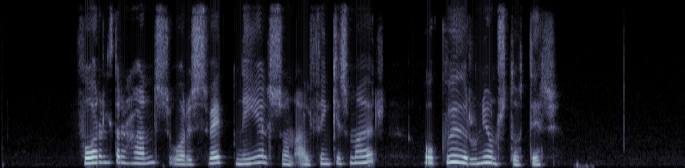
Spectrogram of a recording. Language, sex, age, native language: Icelandic, female, 30-39, Icelandic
